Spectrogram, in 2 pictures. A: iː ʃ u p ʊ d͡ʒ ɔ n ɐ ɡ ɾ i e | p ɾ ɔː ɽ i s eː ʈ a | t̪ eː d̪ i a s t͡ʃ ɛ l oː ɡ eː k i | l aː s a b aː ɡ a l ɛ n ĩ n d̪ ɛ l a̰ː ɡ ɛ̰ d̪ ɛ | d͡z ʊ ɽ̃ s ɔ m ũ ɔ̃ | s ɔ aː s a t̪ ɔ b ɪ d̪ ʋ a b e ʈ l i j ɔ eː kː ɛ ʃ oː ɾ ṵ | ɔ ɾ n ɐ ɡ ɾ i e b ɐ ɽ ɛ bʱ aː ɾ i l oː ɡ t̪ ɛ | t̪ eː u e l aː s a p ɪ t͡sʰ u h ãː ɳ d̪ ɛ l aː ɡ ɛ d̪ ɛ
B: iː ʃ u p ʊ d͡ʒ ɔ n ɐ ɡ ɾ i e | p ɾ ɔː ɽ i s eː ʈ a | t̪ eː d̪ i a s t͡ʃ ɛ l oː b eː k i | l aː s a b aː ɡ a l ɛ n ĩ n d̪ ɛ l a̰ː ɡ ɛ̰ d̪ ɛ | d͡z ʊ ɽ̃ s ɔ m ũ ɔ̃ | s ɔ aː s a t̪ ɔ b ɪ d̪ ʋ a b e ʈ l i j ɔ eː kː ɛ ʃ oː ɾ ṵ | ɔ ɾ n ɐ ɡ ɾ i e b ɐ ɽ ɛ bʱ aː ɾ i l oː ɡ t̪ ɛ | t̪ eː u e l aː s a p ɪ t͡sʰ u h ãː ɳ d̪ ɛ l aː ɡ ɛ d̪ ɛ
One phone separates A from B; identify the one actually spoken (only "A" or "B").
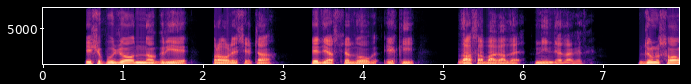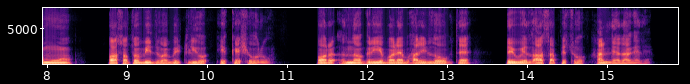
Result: A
